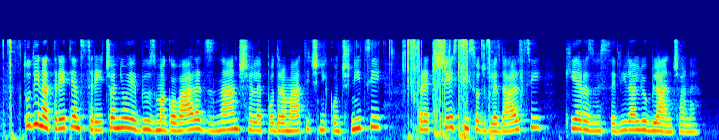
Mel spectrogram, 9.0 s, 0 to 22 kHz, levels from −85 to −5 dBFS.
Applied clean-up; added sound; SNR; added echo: none; Domestic sounds, home sounds; 16 dB; none.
